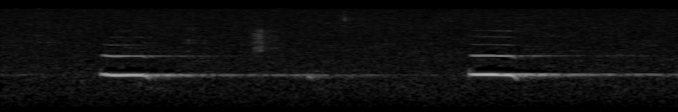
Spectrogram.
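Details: Two plain, steady whistles from a Eurasian pygmy owl, Ukraine's smallest owl, found in coniferous and mixed woods; the notes come about two seconds apart, each sharp at onset and slowly fading.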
